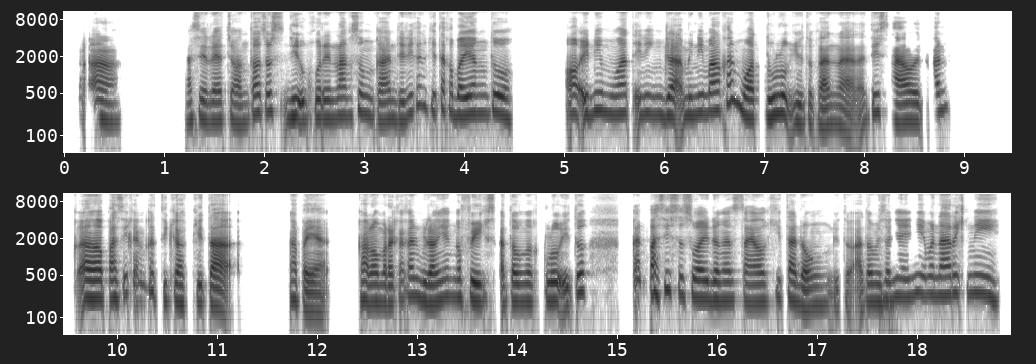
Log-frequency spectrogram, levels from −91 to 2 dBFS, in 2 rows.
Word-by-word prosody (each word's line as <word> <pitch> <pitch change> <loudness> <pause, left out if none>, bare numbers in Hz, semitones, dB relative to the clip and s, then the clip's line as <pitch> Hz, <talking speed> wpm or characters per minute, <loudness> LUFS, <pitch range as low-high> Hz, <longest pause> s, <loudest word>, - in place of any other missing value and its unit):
Heeh, 190 -2 +1 0.8
kasih 185 +2 -3
lihat 180 0 -1
contoh, 170 +7 -1
terus 245 +1 -3
diukurin 195 0 0
langsung 215 +2 -1
kan, 180 +1 +1
jadi 185 +3 -3
kan 320 - -6
kita 255 -1 -4
kebayang 230 +1 +2
tuh. 220 -5 +2 0.5
Oh, - - +3
ini 235 +4 -2
muat, 230 +1 0
ini 225 +2 -4
nggak, 210 0 +4
minimal 235 +3 +3
kan 350 - +2
muat 195 -2 +4
dulu 225 +3 +4
gitu 165 -1 -3
kan. 140 +2 +4
Nah, 140 - +2
nanti 240 - -6
style 175 -3 +3
itu - - -28
kan, 245 - -1 0.9
eee, 205 0 +8
pasti 205 +3 +1
kan 185 0 -4
ketika 185 0 -1 0.2
kita 175 - +3 0.8
apa 180 - 0
ya, 125 - +2 0.4
kalau 180 -2 +3
mereka 175 +2 +1
kan 225 - +2
bilangnya 190 +4 +3
nge-fix 195 -2 +2
atau 185 -1 +1
nge-clue 190 +1 +1
itu 260 - +3 0.5
kan - - -1
pasti 295 - +3
sesuai 220 -5 +2
dengan 195 0 +1
style 180 -1 +1
kita 205 -2 0
dong 160 +3 0
gitu, - - -9
atau 180 - -1
misalnya 195 +4 -3
ini 245 +1 -4
menarik 240 +1 +2
nih, 245 -5 -2
200 Hz, 180 wpm, -24 LUFS, 180-230 Hz, 0.9 s, eee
